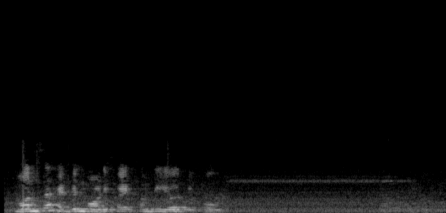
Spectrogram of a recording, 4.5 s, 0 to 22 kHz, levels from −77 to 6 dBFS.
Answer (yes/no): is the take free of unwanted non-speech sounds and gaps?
yes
